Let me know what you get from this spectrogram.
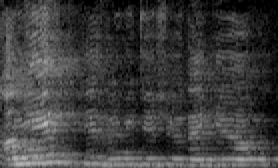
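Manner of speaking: high-pitched call from the toilet; acted sing-out to someone at home; calling for help. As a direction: call out a polite request, opening loud. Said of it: "you can just call somebody".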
